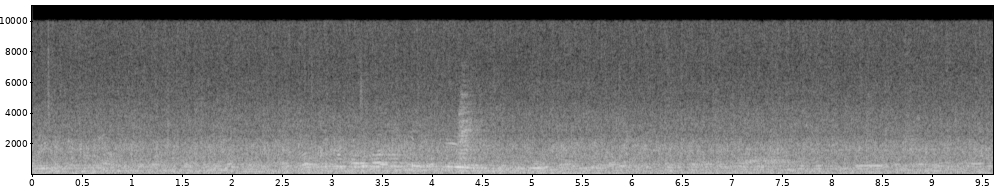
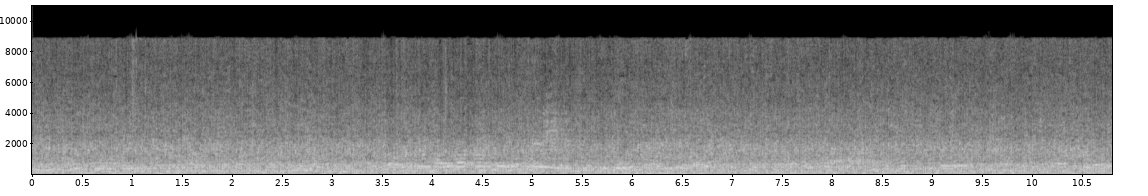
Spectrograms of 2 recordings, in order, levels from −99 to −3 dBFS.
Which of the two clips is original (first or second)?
first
